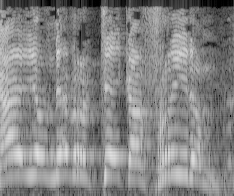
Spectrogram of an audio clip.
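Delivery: hammed-up freedom shout through laughter; mock battle cry. Host imitates painted Scots shouting at Siri, laughing mock battle cry. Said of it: "they're shouting".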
